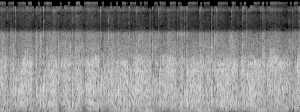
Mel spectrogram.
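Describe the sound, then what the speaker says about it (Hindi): A hotel audience at a direct-selling achievers' day event bursts into loud, dense applause that holds steady throughout, many hands clapping together at close range. "एक जोरदार तालियां चाहिए।"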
